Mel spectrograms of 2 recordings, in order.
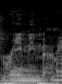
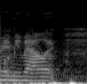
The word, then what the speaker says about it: Rami Malek: I think, how do you say his name? Is it Remy? – I think it's Rami Malek. – Rami Malek.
